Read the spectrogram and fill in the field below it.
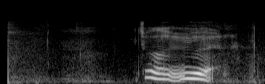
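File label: "cure", female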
